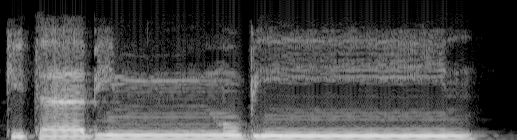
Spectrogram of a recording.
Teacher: جاء التنوين وبعده حرف الميم، نسقط التنوين من اللفظ ونشدد حرف الميم ونقف عنده بغنة زمنها 2 حركات · Term: الإدغام بغنة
